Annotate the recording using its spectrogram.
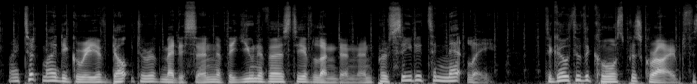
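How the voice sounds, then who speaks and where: A man playing a weary Victorian army surgeon recounting his memoirs in a measured, formal, theatrical audiobook reading. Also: mid-range voice, close to an everyday voice. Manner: measured, formal, literary delivery. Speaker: audiobook narrator.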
